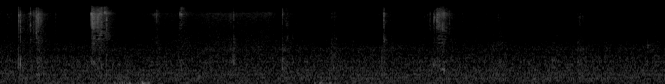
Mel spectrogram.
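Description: Fresh lettuce leaves being bitten and chewed: faint, irregular crunches and mouth clicks, the loudest about a second in and again about four and a half seconds in.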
